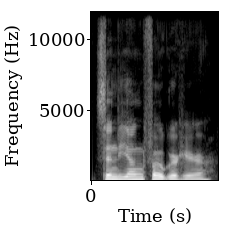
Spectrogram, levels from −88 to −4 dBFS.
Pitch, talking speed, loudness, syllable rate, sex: 135 Hz, 190 wpm, -16 LUFS, 5.1 syllables/s, male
